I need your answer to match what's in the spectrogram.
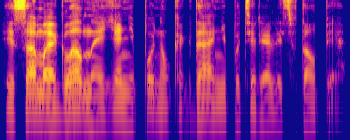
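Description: A man reading a first-person story aloud in a steady, scripted audiobook narration. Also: lowish voice, brisk, clear, resonant tone, no room sound, studio quality.

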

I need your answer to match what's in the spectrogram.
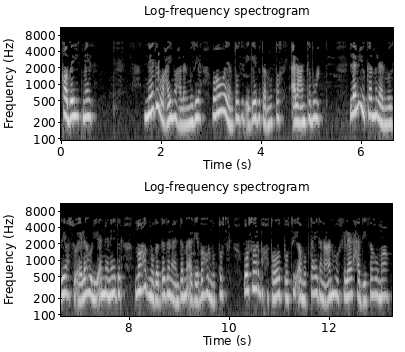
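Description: A woman narrating a scripted story in a brisk, even way, in a dull lo-fi recording. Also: on the high side, husky.

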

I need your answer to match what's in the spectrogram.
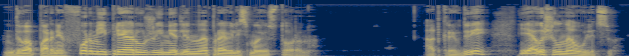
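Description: A man narrating a first-person audiobook in a measured, dramatic storytelling manner. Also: fairly low pitch, big pitch swings, creaky.

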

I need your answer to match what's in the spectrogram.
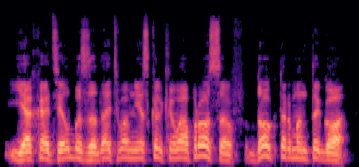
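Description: Man playing a pushy male reporter, insistent, shouting, raised higher voice, dry audiobook sound. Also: a little fast, no echo, natural voice.

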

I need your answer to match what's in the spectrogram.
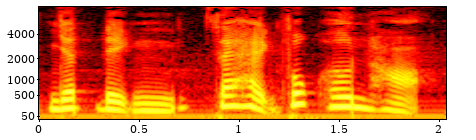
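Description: A woman reading the lines of a calm, assured young man in a storybook. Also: on the low side, a little slow, dry recording. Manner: firm, certain.

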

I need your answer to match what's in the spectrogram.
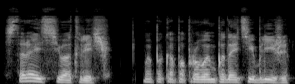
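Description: A man voicing a stern male police investigator who gives curt, calm orders. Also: lowish voice, fast, husky, no room sound. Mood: calm command.

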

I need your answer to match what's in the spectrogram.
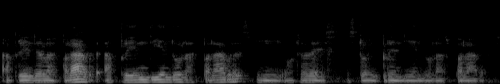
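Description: A man with an American accent, a native English speaker, co-hosting a casual chat and often pausing to search for words. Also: low voice, little pitch movement, creaky, a little hiss or hum. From United States. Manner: hesitant, searching for words as a learner. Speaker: podcast co-host. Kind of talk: casual conversation.

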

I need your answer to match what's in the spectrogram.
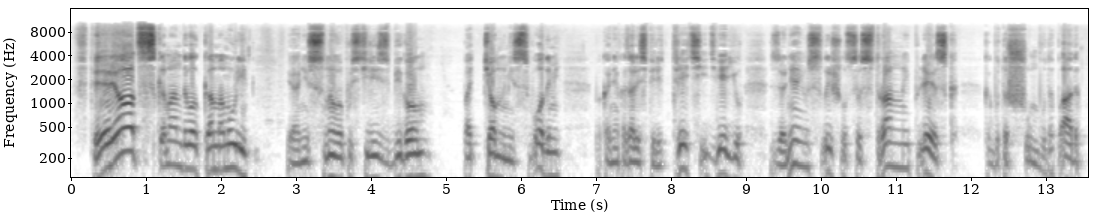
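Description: A man reading an adventure novel aloud in a steady, measured narration. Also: lowish voice, husky. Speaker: audiobook narrator. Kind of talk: scripted narration.

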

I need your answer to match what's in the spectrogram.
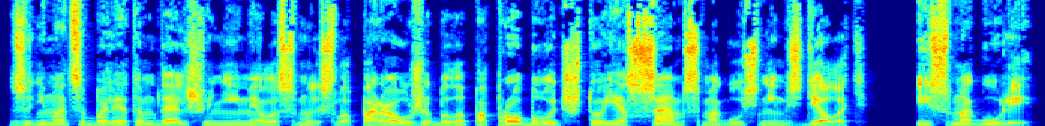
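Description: A man narrating a first-person crime story as an audiobook, in a measured, dry storytelling manner. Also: rumbling low, lively intonation, vocal fry, dry recording.

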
